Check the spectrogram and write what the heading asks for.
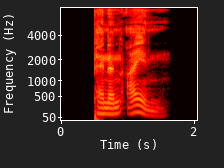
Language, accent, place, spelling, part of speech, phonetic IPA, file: German, Germany, Berlin, pennen ein, verb, [ˌpɛnən ˈaɪ̯n], De-pennen ein.ogg
- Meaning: inflection of einpennen: 1. first/third-person plural present 2. first/third-person plural subjunctive I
